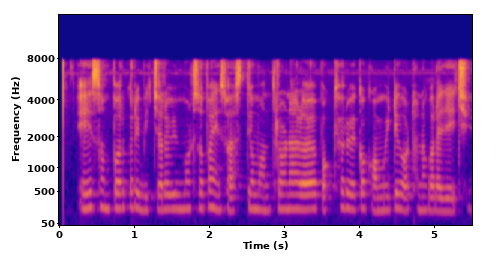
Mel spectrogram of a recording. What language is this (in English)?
Odia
